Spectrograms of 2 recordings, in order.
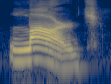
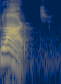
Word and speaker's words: large: Large, large. Don't drop the last sound. Don't say it as large. No, it's large, j.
